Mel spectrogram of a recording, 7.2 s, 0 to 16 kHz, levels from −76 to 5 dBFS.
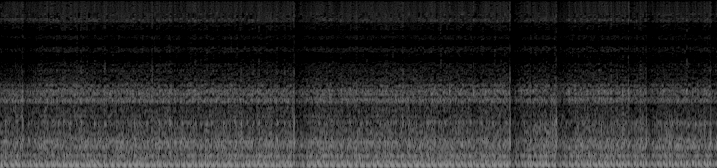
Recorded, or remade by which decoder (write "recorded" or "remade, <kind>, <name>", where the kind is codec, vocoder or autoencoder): recorded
